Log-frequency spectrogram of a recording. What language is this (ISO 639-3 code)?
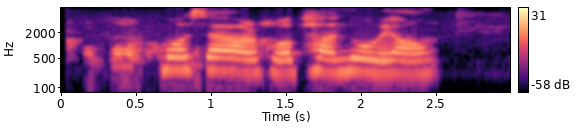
zho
